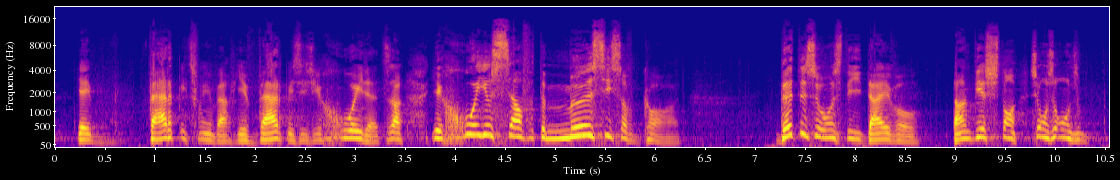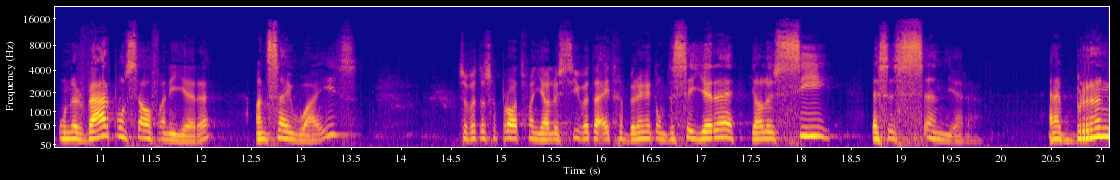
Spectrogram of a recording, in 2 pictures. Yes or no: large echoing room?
yes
